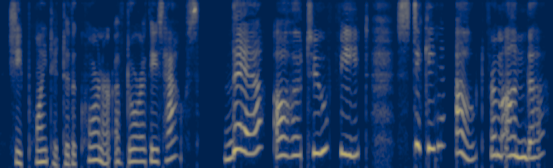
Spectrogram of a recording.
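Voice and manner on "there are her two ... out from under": tender lady. Acted. Glinda tenderly welcoming Dorothy to Munchkin Land. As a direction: welcome her gently and graciously.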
